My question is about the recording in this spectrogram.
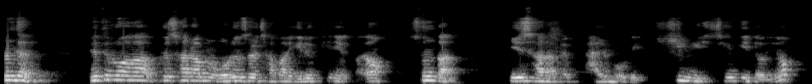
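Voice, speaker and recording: A man's voice: fairly high pitch, moderate pace. A male pastor preaching a storytelling sermon, asking the congregation questions and acting out the voices of people in the story. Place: church sanctuary. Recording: echoey church from a distant mic.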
